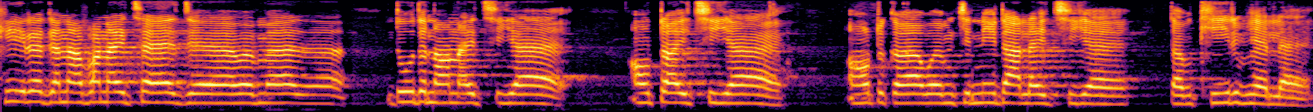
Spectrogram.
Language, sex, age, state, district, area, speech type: Maithili, female, 30-45, Bihar, Begusarai, rural, spontaneous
